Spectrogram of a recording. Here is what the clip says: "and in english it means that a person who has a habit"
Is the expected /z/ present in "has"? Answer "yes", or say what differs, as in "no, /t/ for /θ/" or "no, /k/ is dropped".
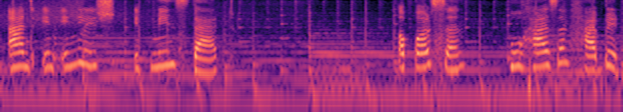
yes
